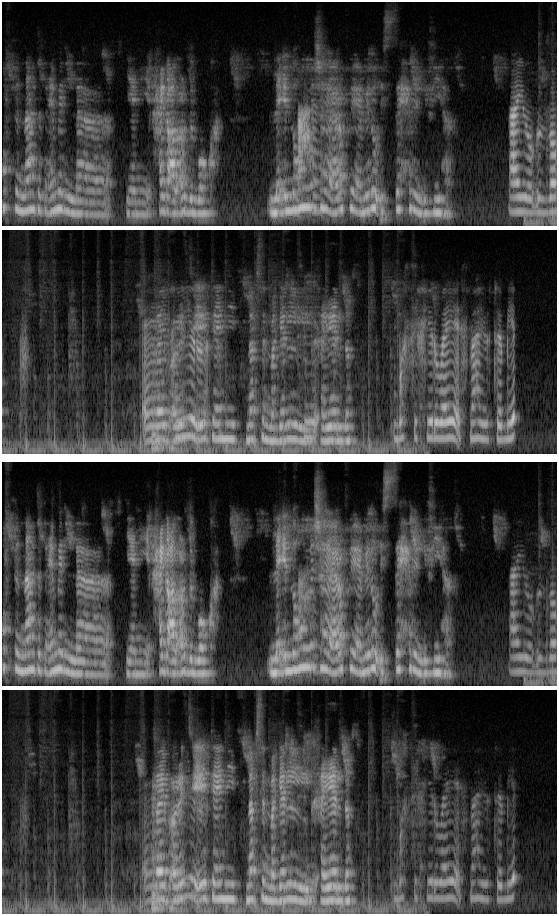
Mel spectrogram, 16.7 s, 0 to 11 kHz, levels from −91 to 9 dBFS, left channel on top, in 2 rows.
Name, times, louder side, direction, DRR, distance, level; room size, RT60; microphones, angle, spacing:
voice 1, 0.0-3.6 4.0-6.8 7.4-7.5 10.3-13.6 14.2-14.3, right 3 dB, 55° right, 0.8 m, -23 dB
voice 2, 4.4-4.8 7.6-8.7 10.4-11.4 12.8-13.1 14.2-16.0, left 8 dB, 80° left, 0.4 m, -26 dB
sound 1, 7.8-14.7, equal, ahead, 0.8 m, -41 dB
5.6 x 4.9 x 3.6 m
head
